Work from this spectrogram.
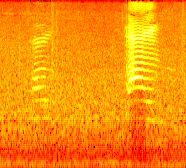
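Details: Domestic cat with two high, brief meows, a faint one followed by a louder, bright one, over a steady low background hum.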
